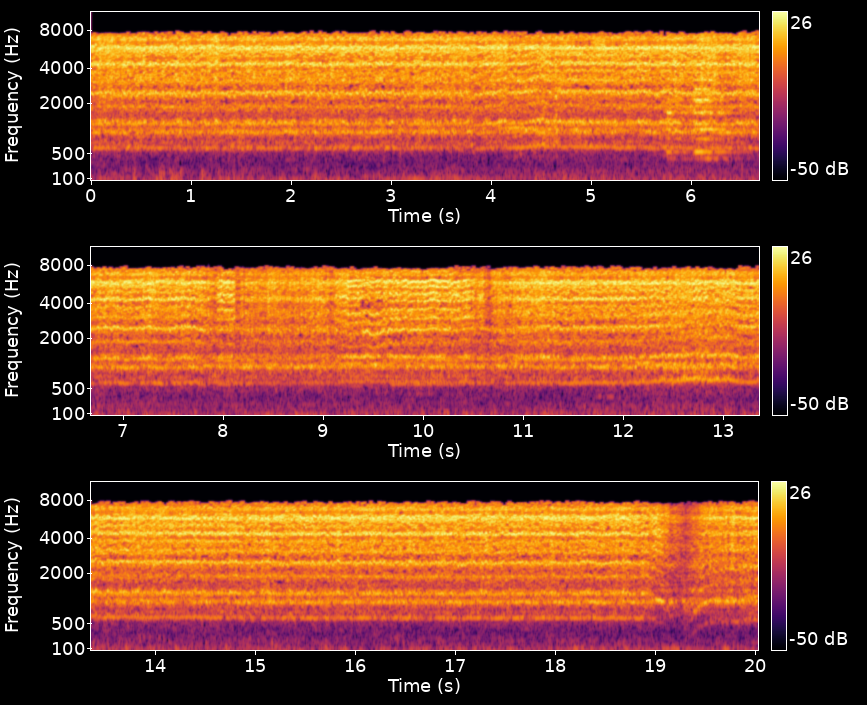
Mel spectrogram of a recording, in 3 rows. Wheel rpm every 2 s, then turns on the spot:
160, 160, 160, 160, 160, 160, 160, 160, 160, 140.
none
